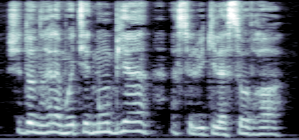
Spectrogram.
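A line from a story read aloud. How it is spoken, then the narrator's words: Anguished cry. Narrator (French): s'écria le boucher en se tordant les mains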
